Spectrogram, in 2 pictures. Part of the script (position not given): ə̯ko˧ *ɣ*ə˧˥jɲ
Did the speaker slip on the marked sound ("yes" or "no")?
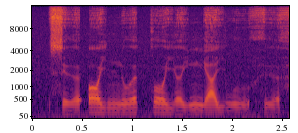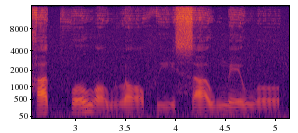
yes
